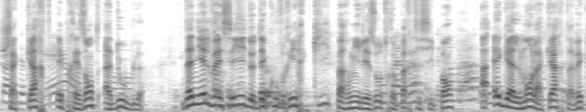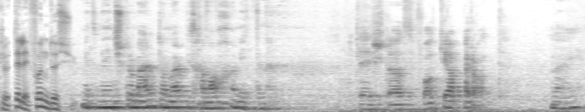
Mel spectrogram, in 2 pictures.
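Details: Adult male narrator speaking French, then a second quieter speaker; normal speech.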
